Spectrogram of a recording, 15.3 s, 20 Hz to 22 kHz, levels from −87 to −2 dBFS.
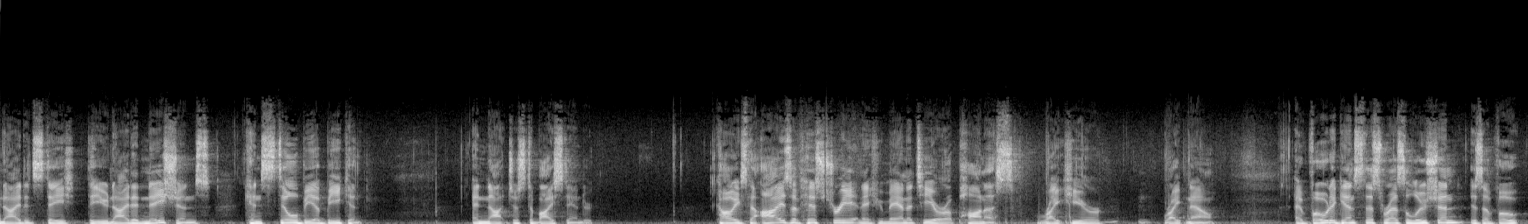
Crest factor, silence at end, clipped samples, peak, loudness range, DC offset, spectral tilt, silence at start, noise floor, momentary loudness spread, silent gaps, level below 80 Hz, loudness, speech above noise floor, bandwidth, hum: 14 dB; 0.1 s; under 0.1%; -2 dBFS; 5 LU; under 0.1%; -3.5 dB/octave; 0 s; -51 dBFS; 10 LU; none; -62 dBFS; -15 LUFS; 36 dB; 11.5 kHz; none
